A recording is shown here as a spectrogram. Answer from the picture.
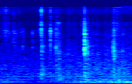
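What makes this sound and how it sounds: A tool taps a few times on the metal condenser/compressor unit of a Goodman air conditioner before it is switched on. Each tap gives a short, bright, high-pitched tick with almost no ring, making a faint little rattling noise over a quiet background.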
